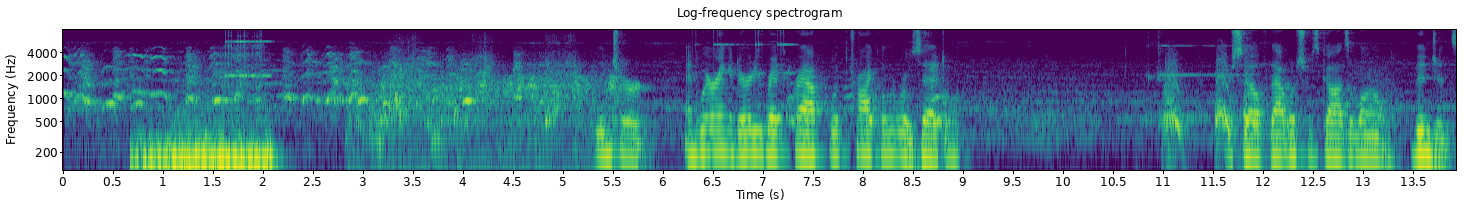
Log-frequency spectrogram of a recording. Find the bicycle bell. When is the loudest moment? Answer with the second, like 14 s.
2 s.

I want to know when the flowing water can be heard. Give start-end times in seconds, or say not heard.
not heard.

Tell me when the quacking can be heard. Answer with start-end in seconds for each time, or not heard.
2.8-5.6.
